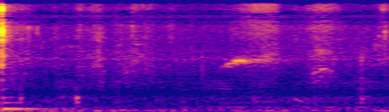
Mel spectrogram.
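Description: Quiet outdoor ambience with a brief low thump at the start, then one faint, short, rising bird chirp about one and a half seconds in.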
